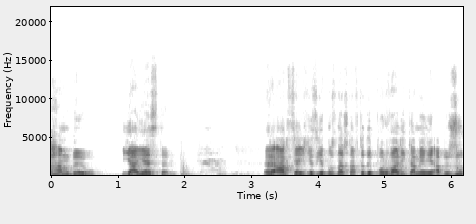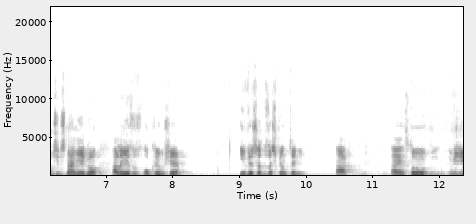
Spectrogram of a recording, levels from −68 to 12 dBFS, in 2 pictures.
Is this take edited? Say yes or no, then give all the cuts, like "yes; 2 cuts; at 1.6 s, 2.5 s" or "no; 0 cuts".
no; 0 cuts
